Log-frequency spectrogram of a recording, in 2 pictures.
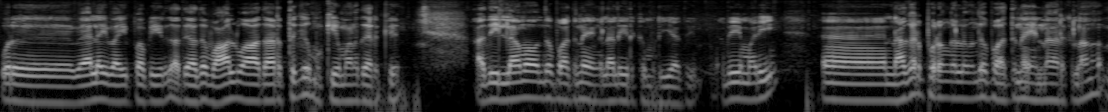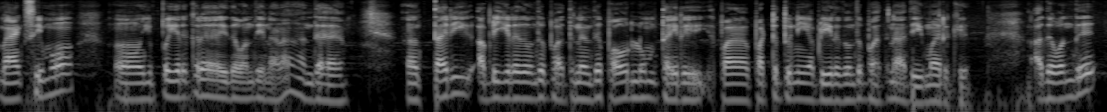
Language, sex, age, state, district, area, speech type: Tamil, male, 30-45, Tamil Nadu, Salem, rural, spontaneous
